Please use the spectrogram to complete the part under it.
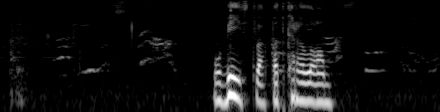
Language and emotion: Russian, angry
